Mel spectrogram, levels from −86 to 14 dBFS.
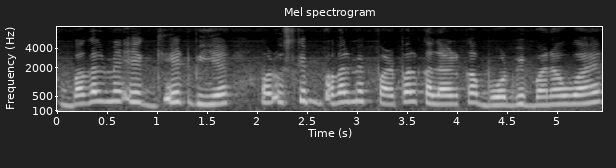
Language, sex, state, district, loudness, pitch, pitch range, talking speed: Hindi, female, Madhya Pradesh, Katni, -13 LUFS, 280 Hz, 260-325 Hz, 200 wpm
